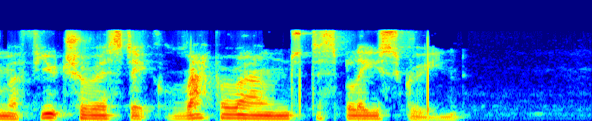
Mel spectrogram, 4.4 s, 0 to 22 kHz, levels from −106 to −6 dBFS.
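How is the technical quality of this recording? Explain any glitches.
The speech has two problems: a heavily coded, band-limited sound all the way through, and three loud pops in the middle.

The whole clip sounds like Bluetooth LC3 compression, likely from an LE Audio link. Nothing gets through above about 7.7 kHz, and the top of the voice has a breathy, grainy edge. That happens when a transform codec is short of bits. It throws away most of the upper spectrum and patches the gaps with noise. The damage is heavy, which fits a low bitrate around 24 kbps with short 7.5 ms frames.

There are three loud pops, at 1.44–1.46 s, 2.26–2.28 s and 3.22–3.24 s. The first one lands right after "a futuristic". Each is a single sharp crack. The first and third peak at something like 20 dB above the speech, and the middle one is a little softer. The speech carries on underneath each time. They're most likely sudden voltage spikes, from a connector, a switch, static or a driver hiccup, getting added straight into the signal.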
